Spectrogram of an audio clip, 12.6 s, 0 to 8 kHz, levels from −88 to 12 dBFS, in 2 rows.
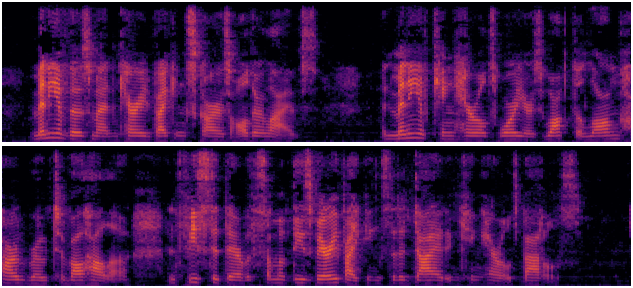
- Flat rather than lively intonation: Yes, narrow, 1.7 semitones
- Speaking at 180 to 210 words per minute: Yes, average, 185 wpm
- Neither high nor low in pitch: Yes, medium, 180 Hz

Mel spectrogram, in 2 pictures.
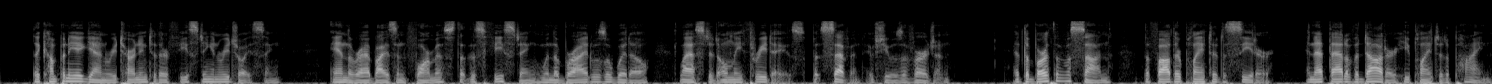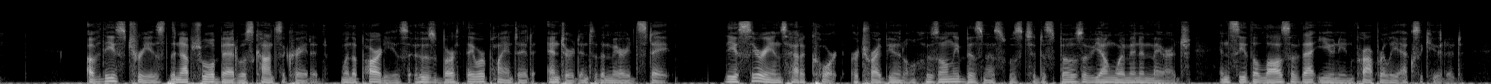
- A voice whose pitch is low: Yes, low, 100 Hz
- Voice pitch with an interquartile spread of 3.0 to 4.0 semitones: Yes, average, 3.5 semitones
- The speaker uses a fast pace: Yes, fast, 210 wpm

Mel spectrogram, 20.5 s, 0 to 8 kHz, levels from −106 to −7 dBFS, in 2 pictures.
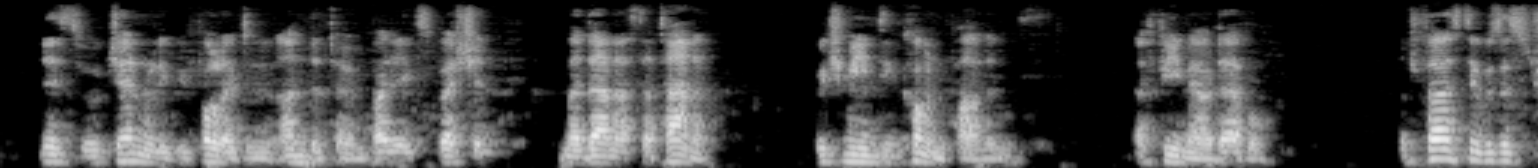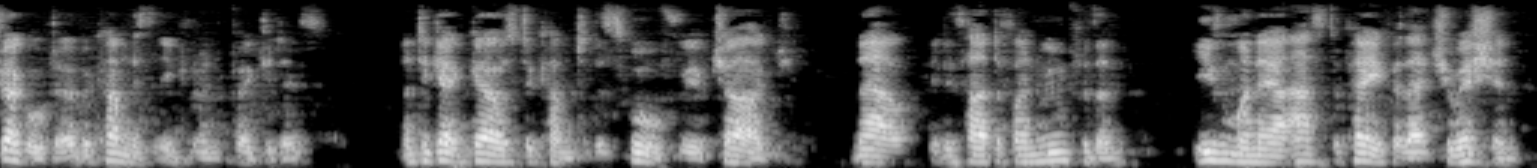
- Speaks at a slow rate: No, average, 185 wpm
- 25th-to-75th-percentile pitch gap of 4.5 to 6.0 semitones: Yes, average, 5.3 semitones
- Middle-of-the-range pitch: No, low, 120 Hz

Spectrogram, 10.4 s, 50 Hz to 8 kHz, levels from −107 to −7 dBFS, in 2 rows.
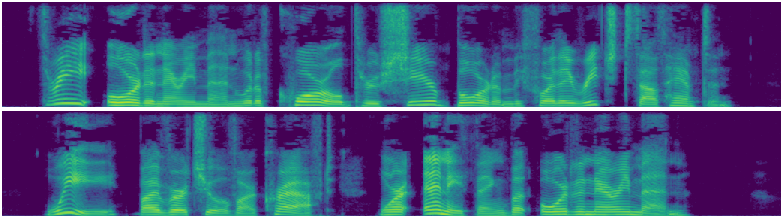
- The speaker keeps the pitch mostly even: No, average, 4.7 semitones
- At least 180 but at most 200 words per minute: No, average, 140 wpm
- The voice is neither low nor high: Yes, medium, 180 Hz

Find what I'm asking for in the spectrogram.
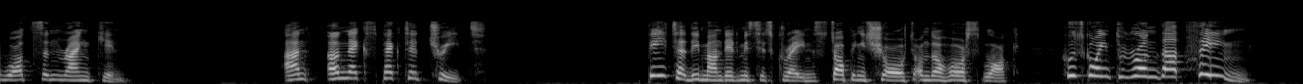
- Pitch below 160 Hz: No, high, 220 Hz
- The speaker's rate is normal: No, slow, 95 wpm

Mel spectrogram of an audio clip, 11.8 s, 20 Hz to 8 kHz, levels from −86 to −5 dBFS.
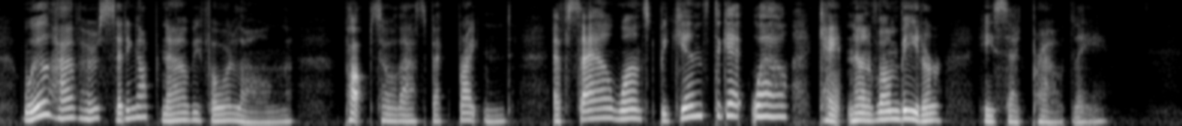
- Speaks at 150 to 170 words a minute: No, average, 140 wpm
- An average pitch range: No, wide, 6.6 semitones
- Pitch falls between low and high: Yes, medium, 165 Hz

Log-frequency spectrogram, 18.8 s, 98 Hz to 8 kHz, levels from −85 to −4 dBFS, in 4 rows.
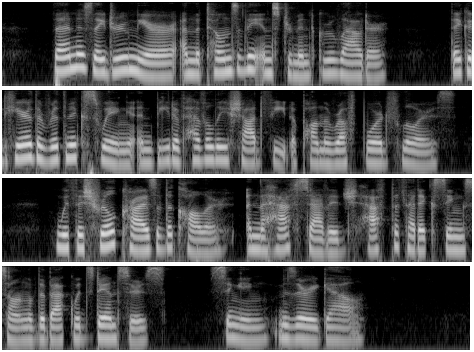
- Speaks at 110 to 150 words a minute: No, average, 165 wpm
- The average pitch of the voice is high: No, medium, 180 Hz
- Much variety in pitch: No, average, 3.4 semitones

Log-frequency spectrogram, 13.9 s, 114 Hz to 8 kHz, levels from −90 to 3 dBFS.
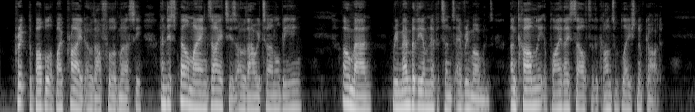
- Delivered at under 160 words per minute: Yes, average, 150 wpm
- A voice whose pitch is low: Yes, low, 115 Hz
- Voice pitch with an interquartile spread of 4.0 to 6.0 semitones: No, average, 3.2 semitones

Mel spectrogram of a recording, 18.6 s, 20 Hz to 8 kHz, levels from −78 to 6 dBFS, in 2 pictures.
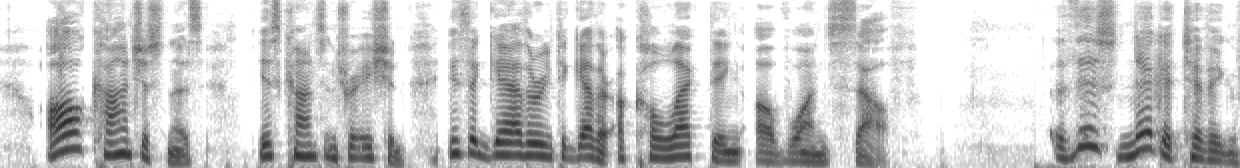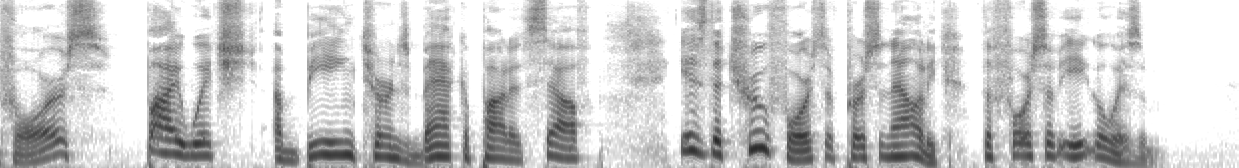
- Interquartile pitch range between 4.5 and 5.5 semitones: Yes, average, 5.1 semitones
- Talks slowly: Yes, slow, 110 wpm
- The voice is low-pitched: No, medium, 155 Hz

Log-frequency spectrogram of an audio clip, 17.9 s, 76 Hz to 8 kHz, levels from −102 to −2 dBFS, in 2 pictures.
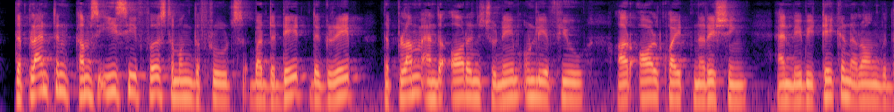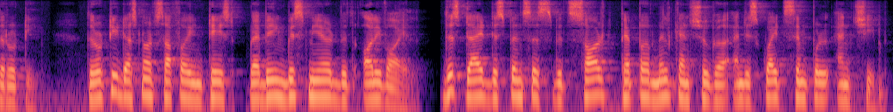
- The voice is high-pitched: No, low, 135 Hz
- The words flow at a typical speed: No, fast, 210 wpm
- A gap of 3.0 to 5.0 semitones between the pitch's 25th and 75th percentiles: No, narrow, 2.4 semitones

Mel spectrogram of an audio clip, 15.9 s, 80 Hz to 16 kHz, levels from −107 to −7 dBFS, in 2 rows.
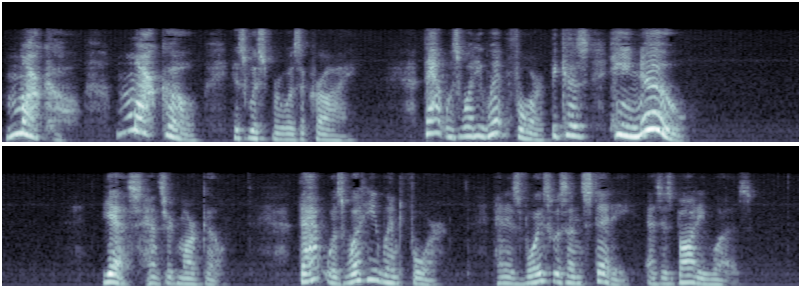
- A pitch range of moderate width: No, wide, 8.6 semitones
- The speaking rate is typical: No, slow, 130 wpm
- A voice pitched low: No, medium, 180 Hz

